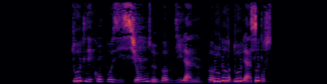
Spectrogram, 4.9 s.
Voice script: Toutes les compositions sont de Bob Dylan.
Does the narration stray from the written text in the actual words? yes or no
yes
